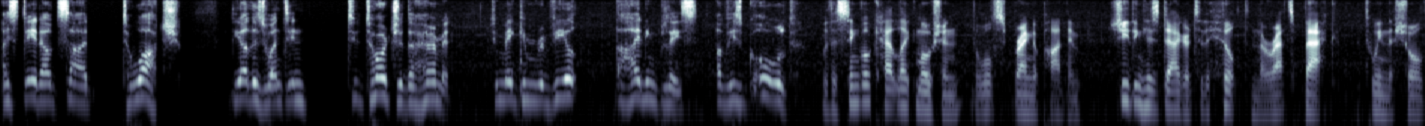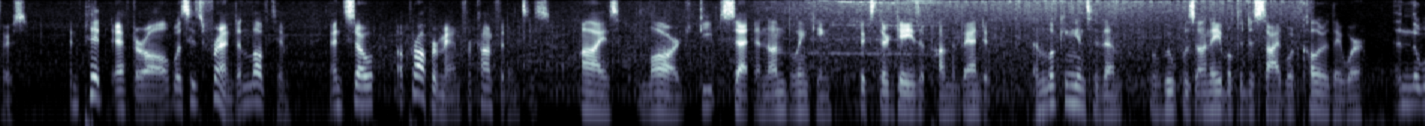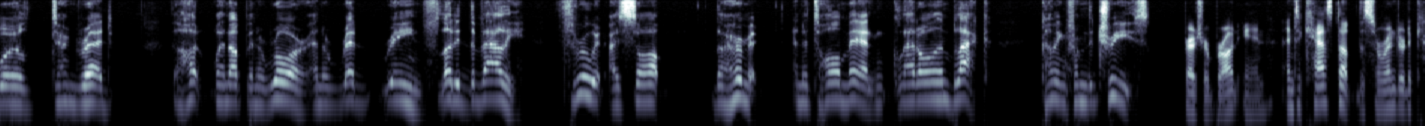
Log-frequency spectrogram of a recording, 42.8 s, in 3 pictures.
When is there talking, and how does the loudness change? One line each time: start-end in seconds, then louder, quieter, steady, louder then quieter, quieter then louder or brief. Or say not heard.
0.0-42.7 steady.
